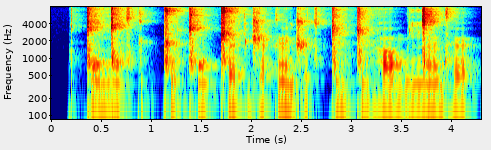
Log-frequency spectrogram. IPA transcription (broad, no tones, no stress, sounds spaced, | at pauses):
ǀ ɔ̃ ŋ͡ǀ ɔ̃ t͡s k e k ǁ u ǀʰ ɔ̃ ǁ ɛ k d͡ʒ a k ɛ̃ d͡ʒ o t͡s ǀ y ǀ y ɦ a m u ŋ͡ǀ ɛ̃ dʱ ɛ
